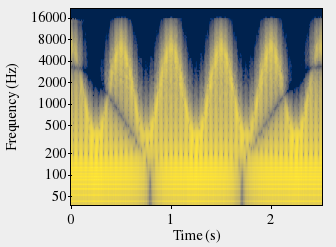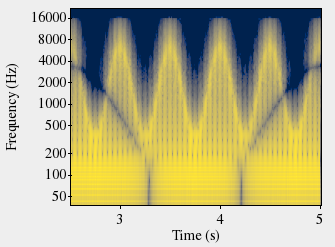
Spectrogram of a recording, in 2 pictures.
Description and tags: Square Buzz
Same as the Saw buzz, but squared and made with audacity, have fun with it!
square, zap, dubstep, buzz, unfiltered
